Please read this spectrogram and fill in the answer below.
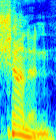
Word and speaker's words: Channon: so yes Michael Roger so it's pronounced Shannon is it Mike Shannon yeah he scored over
